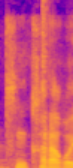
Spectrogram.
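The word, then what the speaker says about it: 文化: 중국어로는 원화라고 읽고 일본어로는 분카라고 읽습니다.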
